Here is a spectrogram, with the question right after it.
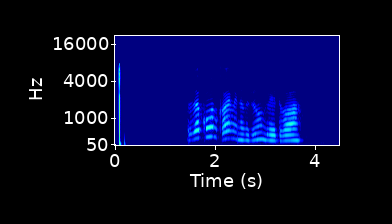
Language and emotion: Russian, sad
